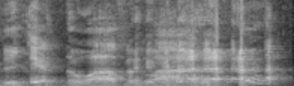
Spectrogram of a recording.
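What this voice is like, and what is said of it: Put-on American accent. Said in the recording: “doing American accents”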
